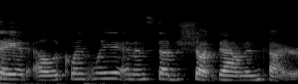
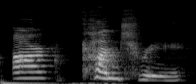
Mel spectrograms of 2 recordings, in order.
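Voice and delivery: Our country said slow and louder, each word stressed; mock drama teacher stress; 2 semitones higher, 9 dB louder, much slower than usual. Mocking the prime minister's speeches, slow overstressed Our country. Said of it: "he just emphasizes weird words".

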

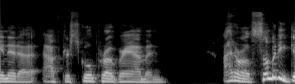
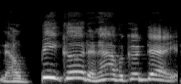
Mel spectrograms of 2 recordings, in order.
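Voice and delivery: lightly imitated leader, higher pitch; school leader; 7 semitones higher than usual. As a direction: send the kids off with a raised, teacherly voice. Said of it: "that person went".

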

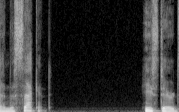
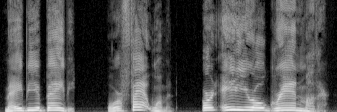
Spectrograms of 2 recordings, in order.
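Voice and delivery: higher, sneering tough-guy goading; cocky taunting old soldier; 6 semitones higher than usual. Acted. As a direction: dig the knife in, mocking him. Dew goads Perry.

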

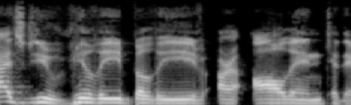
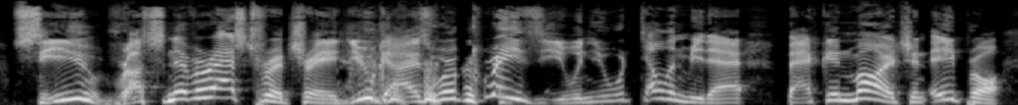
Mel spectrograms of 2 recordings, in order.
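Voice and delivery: higher voice, lightly mocking a smug quarterback; mock Russell Wilson; 6 semitones higher than usual. Fans mocking Russ with a lightly raised smug voice. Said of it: "Seahawks or Packers fans that will be like".

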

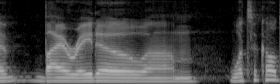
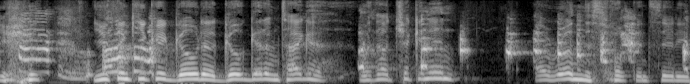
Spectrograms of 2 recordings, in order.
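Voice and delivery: loud, higher mock-menacing challenge; mock city boss; 6 semitones higher, 5 dB louder than usual. City boss to visitor who runs it his way, mock threat. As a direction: play the indignant boss who owns the town.

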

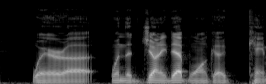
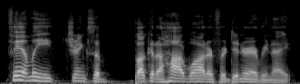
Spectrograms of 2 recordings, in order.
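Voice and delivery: put-on higher, innocent little boy; earnest kid voice; 5 semitones higher, 4 dB louder than usual. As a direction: say it proudly, oblivious. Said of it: "He's like".

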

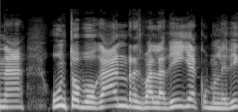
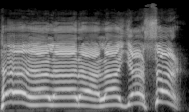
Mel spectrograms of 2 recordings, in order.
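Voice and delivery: higher, hammed-up salute chant; saluting soldier; 3 semitones higher, 4 dB louder, slower than usual. Don Cheto demonstrates the salute emoji, mock soldier. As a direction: chant it like a playful recruit. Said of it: "así como un saludo".

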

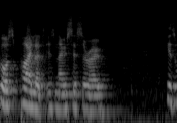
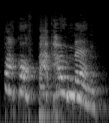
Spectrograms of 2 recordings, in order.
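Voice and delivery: loud, high, drawn-out jeer; slow cheeky heckle; heckler's shout; 8 semitones higher, 10 dB louder, slower than usual. A narrator's reading. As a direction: yell it mockingly from the crowd. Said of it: "shouts one wag in the crowd".

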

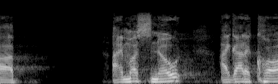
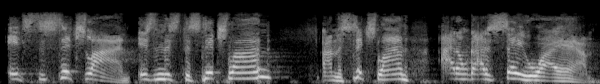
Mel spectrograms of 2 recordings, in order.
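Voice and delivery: high, indignant voice; indignant caller; 5 semitones higher than usual. Acted.

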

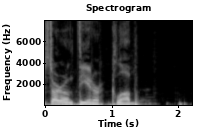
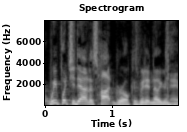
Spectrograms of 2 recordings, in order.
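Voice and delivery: ordinary delivery

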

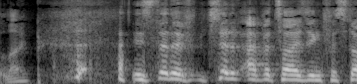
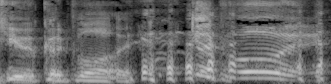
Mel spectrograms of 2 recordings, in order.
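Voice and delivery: hammed-up doggy praise, rising high; praising a dog; 5 semitones higher, 3 dB louder, much slower than usual. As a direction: gush over the dog in a silly voice.

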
